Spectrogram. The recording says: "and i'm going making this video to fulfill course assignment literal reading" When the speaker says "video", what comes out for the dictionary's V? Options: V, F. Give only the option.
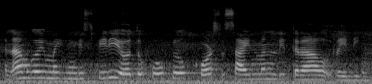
F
